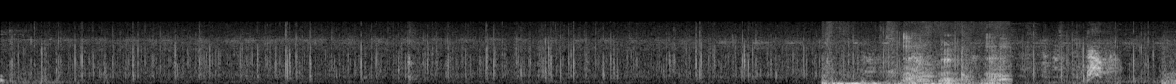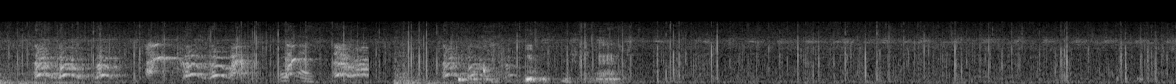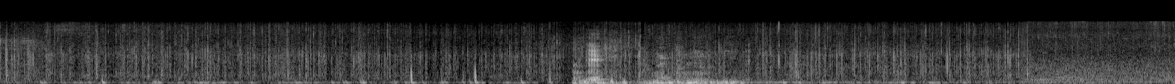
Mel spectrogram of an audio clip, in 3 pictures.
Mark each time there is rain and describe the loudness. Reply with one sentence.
You can hear the rain from 0.0 to 35.2 s, at a steady volume.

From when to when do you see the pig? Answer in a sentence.
You can hear the pig from 8.2 to 10.2 s, from 16.3 to 18.1 s and from 29.2 to 31.1 s.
